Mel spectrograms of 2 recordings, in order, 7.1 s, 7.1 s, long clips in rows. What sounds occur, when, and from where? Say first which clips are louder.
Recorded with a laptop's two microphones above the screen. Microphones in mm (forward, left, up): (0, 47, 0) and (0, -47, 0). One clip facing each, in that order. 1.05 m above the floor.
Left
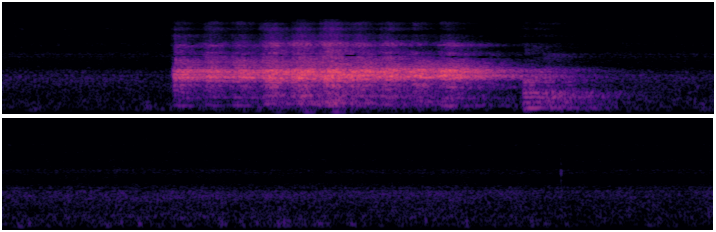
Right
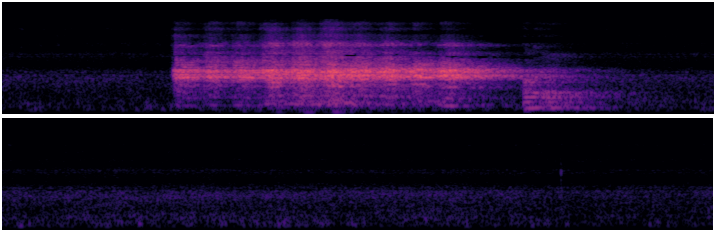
0.8 s laughter: even; 55° left (ahead or behind), 1.3 m; by 2.8 s 5° right (ahead or behind), 1.0 m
